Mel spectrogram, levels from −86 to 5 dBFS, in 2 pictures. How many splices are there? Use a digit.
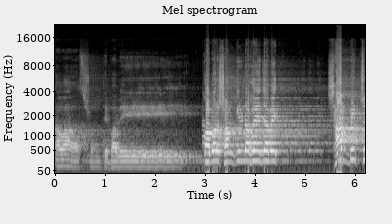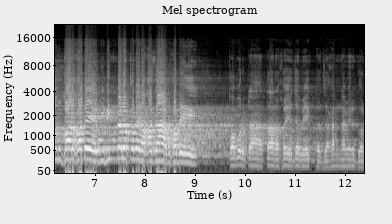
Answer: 1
